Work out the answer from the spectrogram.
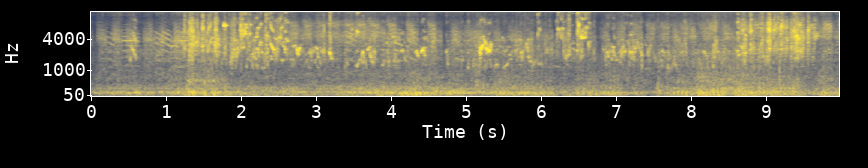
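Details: Budgerigars feeding on green food keep up a busy mix of high chirps, buzzy warbles and squawks, rising and falling in overlapping bursts throughout.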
